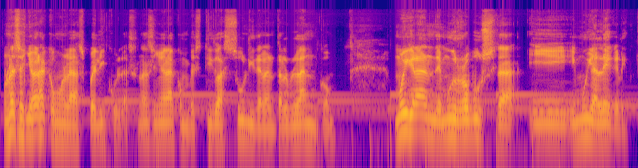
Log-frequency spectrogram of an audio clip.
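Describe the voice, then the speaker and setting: A young Mexican man with a Mexican accent, telling a personal travel story in a relaxed, chatty way with many fillers. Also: fairly low pitch, moderate pace, faint music behind. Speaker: podcast storyteller. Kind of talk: first-person travel anecdote.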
